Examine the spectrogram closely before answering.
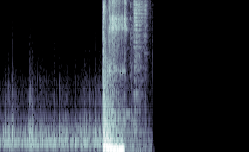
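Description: A ball lands with a loud thud.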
